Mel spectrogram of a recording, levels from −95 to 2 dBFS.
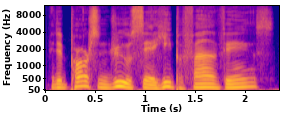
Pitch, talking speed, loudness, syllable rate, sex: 150 Hz, 255 wpm, -14 LUFS, 5.4 syllables/s, male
